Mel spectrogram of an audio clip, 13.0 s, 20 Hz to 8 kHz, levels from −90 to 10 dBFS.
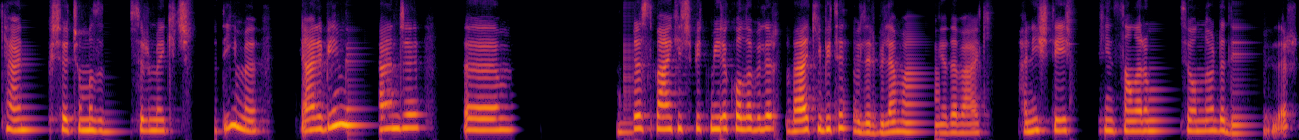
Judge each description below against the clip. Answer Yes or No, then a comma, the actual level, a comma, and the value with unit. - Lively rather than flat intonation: No, average, 3.2 semitones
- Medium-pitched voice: No, high, 235 Hz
